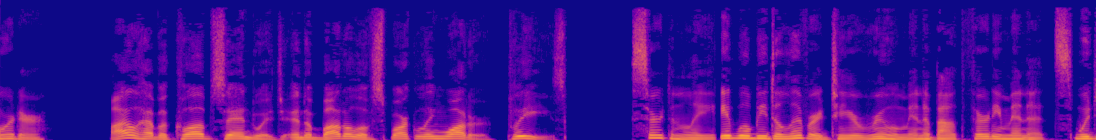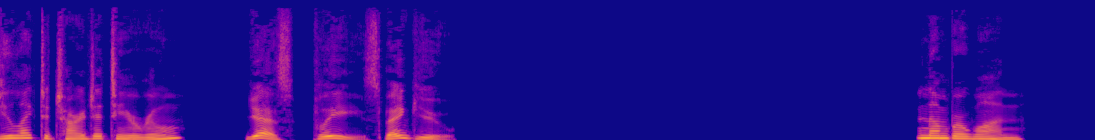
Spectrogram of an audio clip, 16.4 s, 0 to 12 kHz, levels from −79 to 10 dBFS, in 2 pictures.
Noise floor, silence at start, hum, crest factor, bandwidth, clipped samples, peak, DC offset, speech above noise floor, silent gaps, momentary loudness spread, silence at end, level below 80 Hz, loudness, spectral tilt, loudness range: under -90 dBFS; 0 s; none; 16 dB; 11.5 kHz; under 0.1%; -2 dBFS; under 0.1%; over 72 dB; none; 9 LU; 0.55 s; -52 dBFS; -19 LUFS; -6.5 dB/octave; 6 LU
